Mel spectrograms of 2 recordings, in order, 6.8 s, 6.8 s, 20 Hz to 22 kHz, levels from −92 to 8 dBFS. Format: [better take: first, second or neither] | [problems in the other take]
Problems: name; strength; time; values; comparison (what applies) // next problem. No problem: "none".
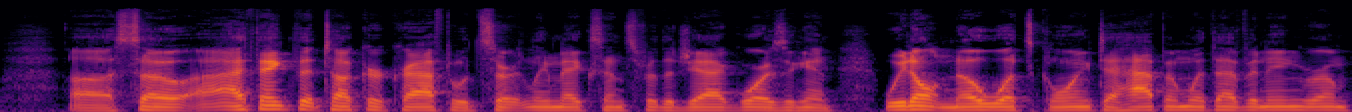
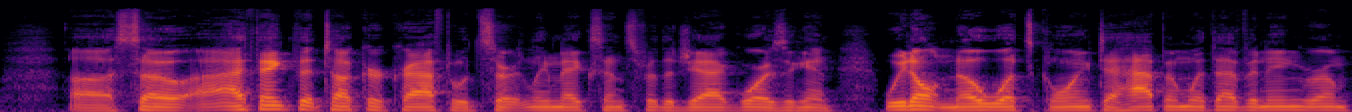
neither | none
